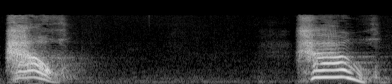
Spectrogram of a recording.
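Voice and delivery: high, incredulous "How?" repeated; incredulous asking. Retold or imitated. Preacher voicing the listener's baffled high question. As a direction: ask it high in disbelief. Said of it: "you've got to ask yourself".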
